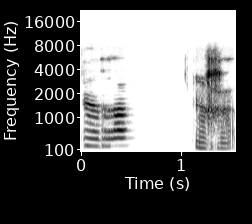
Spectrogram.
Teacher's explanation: quand tu dis un rat ça vient vraiment du fond de la gorge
